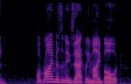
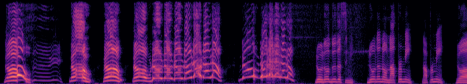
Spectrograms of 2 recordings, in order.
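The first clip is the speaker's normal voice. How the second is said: high, loud repeated cries; frantic real shouting; panicked no-no screaming; 12 semitones higher, 15 dB louder, slower than usual. Real, not acted. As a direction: yell a rapid string of refusals. Streamer frantically refuses what is happening.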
